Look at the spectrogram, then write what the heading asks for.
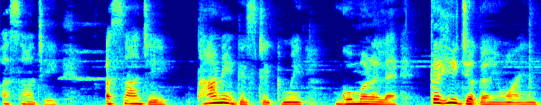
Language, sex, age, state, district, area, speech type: Sindhi, female, 30-45, Maharashtra, Thane, urban, spontaneous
